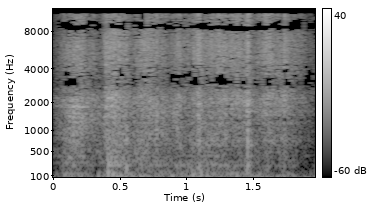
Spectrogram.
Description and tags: This sound was recorded in the bathroom of Campus poblenou.
We can percieve the sound of creasing paper.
